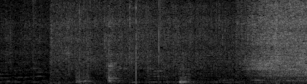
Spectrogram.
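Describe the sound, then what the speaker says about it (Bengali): Potatoes frying in a pan with spices, sizzling steadily with clinks and scrapes of stirring, the hiss swelling louder toward the end. "আলু ভাজা চলছে"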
